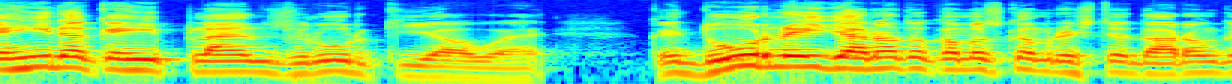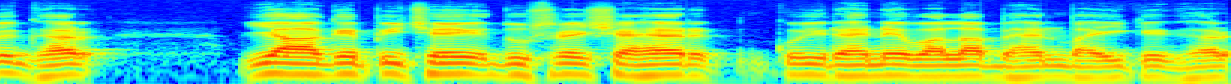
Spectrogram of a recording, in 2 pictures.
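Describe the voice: A man at a moderate pace with ordinary pitch variation in a very clean recording, silent background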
